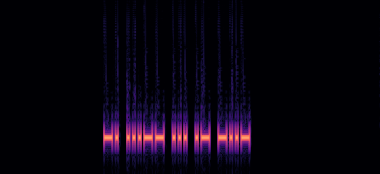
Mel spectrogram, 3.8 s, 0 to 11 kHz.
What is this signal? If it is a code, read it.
Morse code, heard as a keyed tone, about 39 wpm, 700 Hz. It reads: N3SAX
